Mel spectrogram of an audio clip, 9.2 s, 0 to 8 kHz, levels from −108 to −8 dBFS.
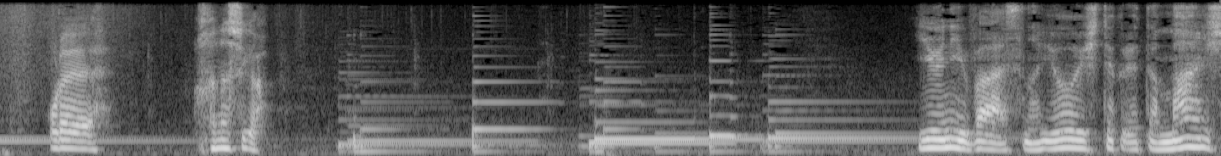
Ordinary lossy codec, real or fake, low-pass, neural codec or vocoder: none; real; 7.2 kHz; none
